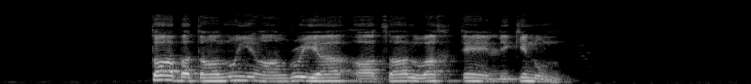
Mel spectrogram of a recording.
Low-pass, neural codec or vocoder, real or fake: 10.8 kHz; none; real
